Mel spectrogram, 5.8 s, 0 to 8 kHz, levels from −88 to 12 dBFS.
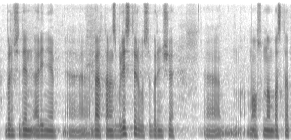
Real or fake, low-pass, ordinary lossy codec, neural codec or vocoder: real; 7.2 kHz; none; none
